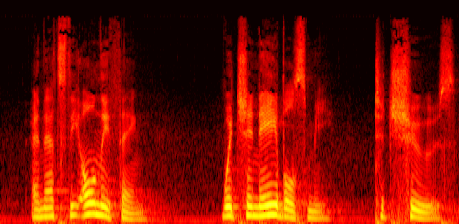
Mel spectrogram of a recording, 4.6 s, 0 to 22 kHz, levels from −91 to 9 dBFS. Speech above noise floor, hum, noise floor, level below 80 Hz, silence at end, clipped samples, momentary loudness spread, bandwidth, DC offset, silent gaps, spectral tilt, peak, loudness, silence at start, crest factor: 34 dB; none; -53 dBFS; -46 dBFS; 0.05 s; under 0.1%; 16 LU; 16 kHz; under 0.1%; none; -6.5 dB/octave; -4 dBFS; -20 LUFS; 0.3 s; 16 dB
